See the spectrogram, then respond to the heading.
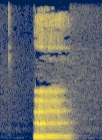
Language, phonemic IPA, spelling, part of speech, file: French, /ø/, heu, noun, LL-Q150 (fra)-heu.wav
- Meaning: hoy (small coaster vessel)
